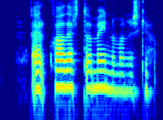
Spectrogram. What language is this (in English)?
Icelandic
